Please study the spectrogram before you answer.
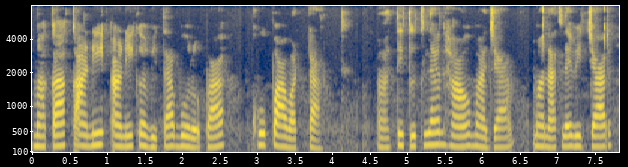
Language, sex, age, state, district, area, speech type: Goan Konkani, female, 18-30, Goa, Sanguem, rural, spontaneous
